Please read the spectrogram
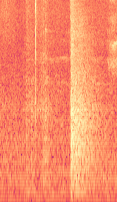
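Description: A single sharp knock about a second and a half in, ringing briefly as it dies away, after a couple of faint clicks.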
